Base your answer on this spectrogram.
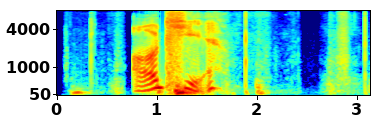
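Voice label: "moreover", Mandarin Chinese, female; er3qie3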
